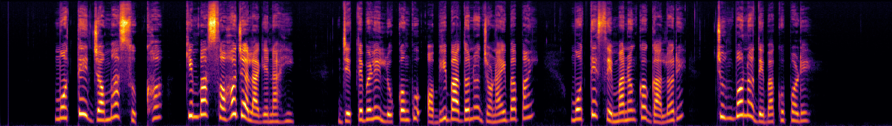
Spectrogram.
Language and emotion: Odia, sad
